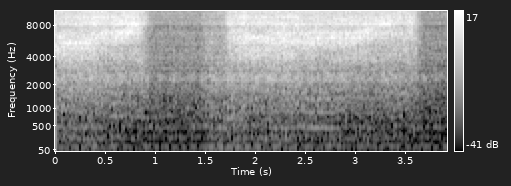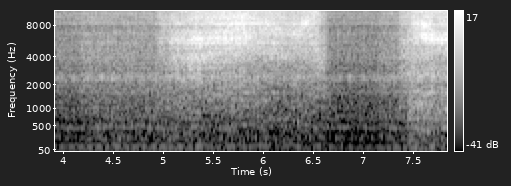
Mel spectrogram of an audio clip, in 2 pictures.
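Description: A belt sander grinds loudly against wood in repeated passes.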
